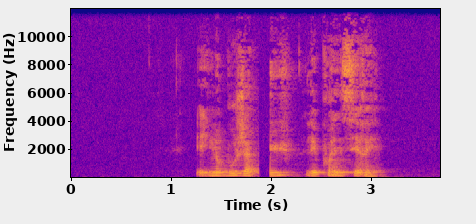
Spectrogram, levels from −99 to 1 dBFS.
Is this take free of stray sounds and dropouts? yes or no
no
